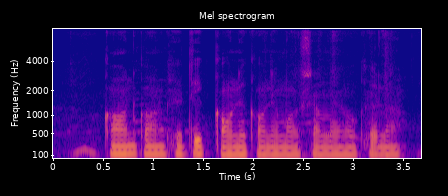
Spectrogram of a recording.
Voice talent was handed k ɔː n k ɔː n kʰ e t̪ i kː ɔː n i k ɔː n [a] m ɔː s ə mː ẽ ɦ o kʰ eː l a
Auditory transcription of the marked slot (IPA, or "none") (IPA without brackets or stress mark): i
